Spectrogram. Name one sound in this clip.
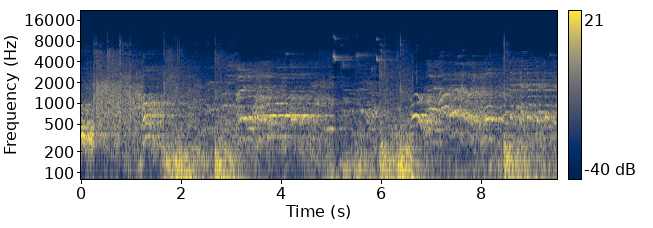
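A volleyball is struck by hand in an echoing sports hall.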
